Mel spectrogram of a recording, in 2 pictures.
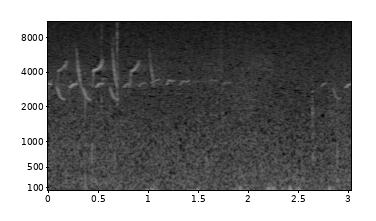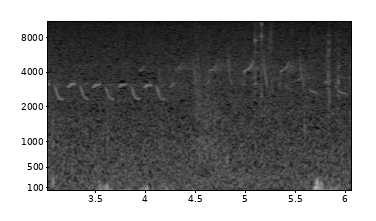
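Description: A small songbird singing three quick phrases of short, high repeated notes, about six notes a second. Soft rustles and a light thump from hands working in the stony ground come near the end.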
